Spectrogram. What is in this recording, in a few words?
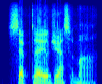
"Septuagesima", American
